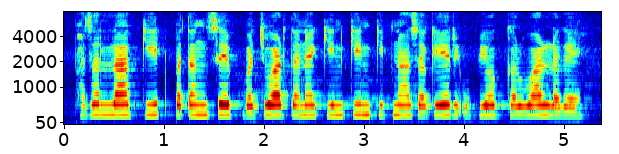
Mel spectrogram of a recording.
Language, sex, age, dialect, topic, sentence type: Magahi, female, 18-24, Northeastern/Surjapuri, agriculture, question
